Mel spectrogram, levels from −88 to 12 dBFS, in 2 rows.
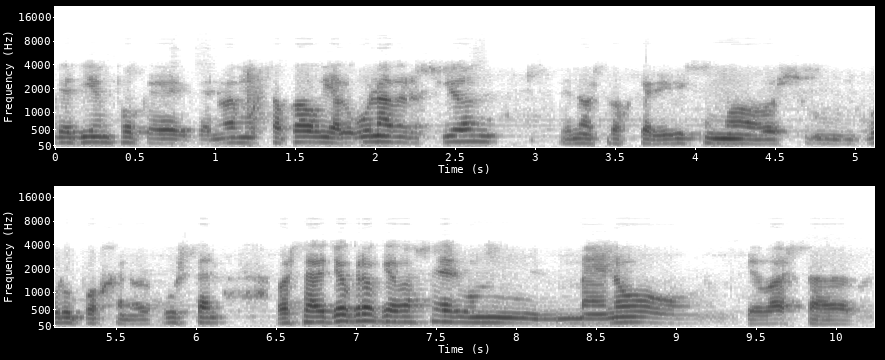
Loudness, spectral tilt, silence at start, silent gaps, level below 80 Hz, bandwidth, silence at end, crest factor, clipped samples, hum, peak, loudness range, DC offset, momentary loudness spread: -23 LUFS; -9 dB/octave; 0 s; none; -62 dBFS; 4.6 kHz; 0.1 s; 20 dB; under 0.1%; none; -4 dBFS; 4 LU; under 0.1%; 12 LU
